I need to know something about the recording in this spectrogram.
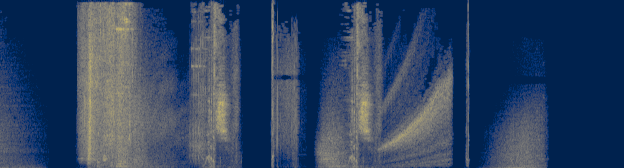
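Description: Prize cards flip out with quick whooshes and bright chimes.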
